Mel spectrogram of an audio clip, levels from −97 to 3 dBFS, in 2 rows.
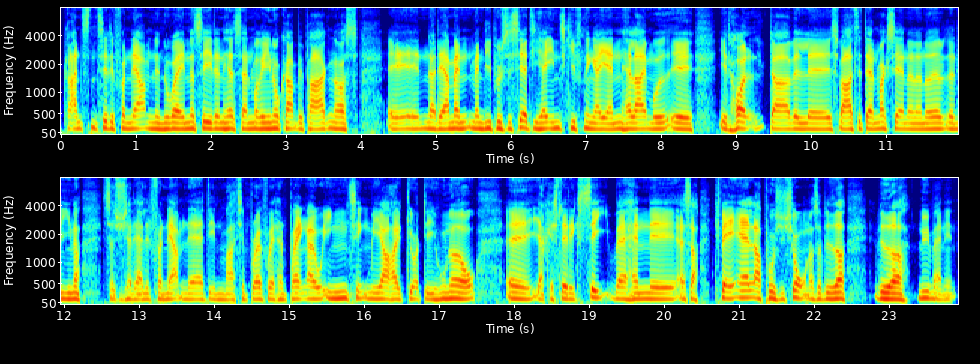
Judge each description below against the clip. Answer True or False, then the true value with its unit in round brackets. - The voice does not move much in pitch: True (1.6 semitones)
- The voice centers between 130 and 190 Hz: True (140 Hz)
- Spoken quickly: True (230 wpm)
